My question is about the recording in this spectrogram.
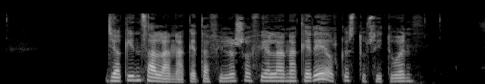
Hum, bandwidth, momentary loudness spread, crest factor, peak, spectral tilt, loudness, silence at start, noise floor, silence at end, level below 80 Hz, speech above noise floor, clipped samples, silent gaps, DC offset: none; 11.5 kHz; 8 LU; 24 dB; -2 dBFS; -3 dB/octave; -24 LUFS; 1.05 s; -79 dBFS; 0.65 s; -66 dBFS; 54 dB; under 0.1%; none; under 0.1%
